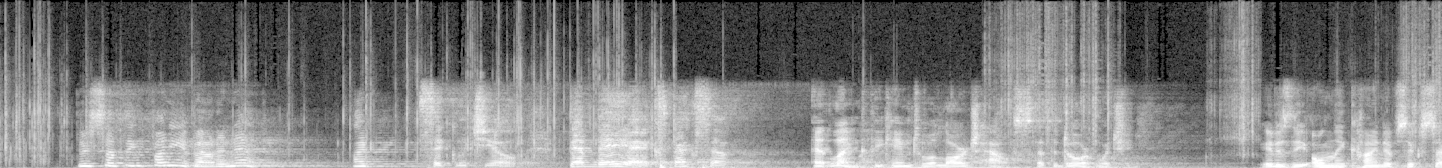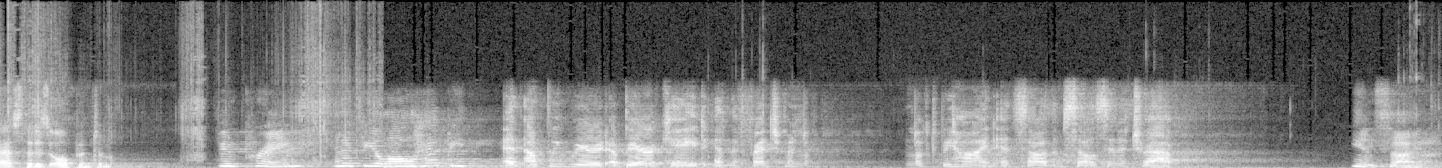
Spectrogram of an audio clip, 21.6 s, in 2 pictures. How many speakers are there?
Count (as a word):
four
